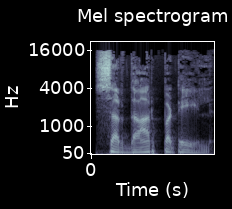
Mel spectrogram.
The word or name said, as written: सरदार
